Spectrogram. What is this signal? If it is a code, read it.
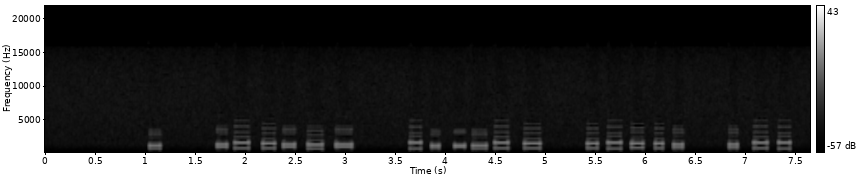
DTMF, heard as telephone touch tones, dialled by hand, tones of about 120 ms. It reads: 4 0B6020 A7*4B6 6A968 8BA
